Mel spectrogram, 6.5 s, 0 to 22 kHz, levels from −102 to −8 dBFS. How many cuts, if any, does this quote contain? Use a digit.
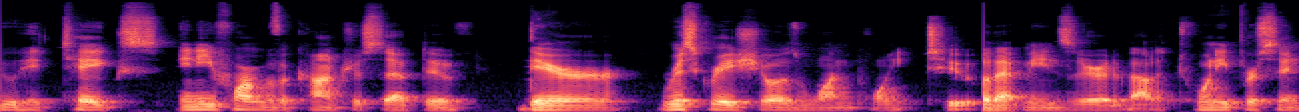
2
